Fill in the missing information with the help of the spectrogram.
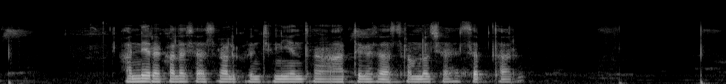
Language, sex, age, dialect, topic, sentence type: Telugu, male, 18-24, Southern, banking, statement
